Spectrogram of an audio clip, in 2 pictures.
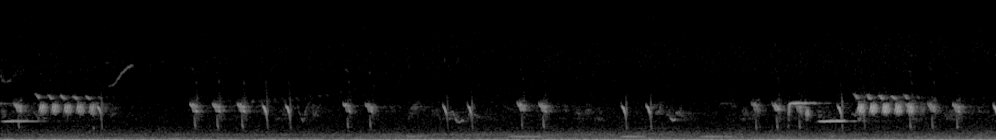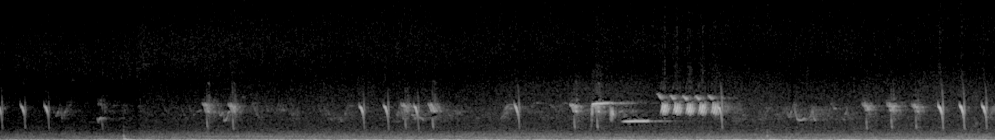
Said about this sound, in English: Recording wild birds.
